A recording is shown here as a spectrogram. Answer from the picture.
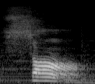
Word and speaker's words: psalm: Em inglês a gente fala song. Tem um P, mas a gente não pronuncia.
